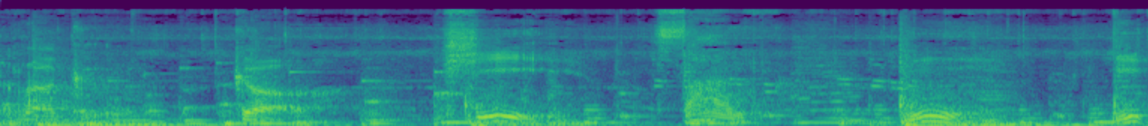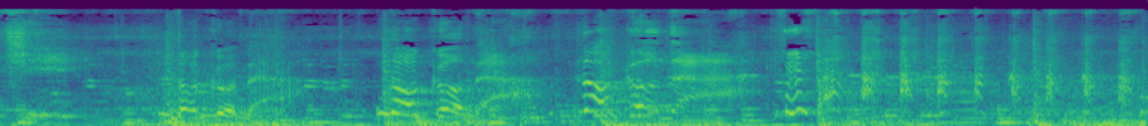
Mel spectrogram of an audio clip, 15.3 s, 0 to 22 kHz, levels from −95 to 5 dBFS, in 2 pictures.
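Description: No technical faults are audible anywhere in the audio.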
